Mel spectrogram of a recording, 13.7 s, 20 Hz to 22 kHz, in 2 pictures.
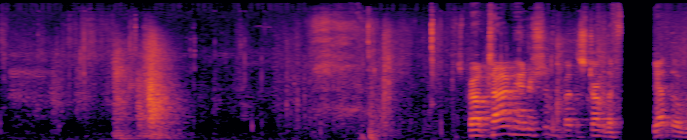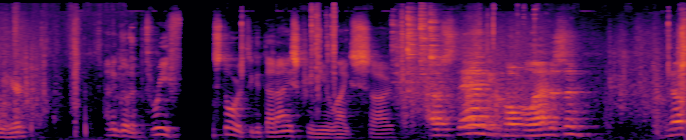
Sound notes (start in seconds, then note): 1.1 door thuds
